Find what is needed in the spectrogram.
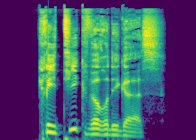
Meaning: strong/mixed nominative/accusative neuter singular of kritikwürdig
- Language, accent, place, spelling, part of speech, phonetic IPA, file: German, Germany, Berlin, kritikwürdiges, adjective, [kʁiˈtiːkˌvʏʁdɪɡəs], De-kritikwürdiges.ogg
